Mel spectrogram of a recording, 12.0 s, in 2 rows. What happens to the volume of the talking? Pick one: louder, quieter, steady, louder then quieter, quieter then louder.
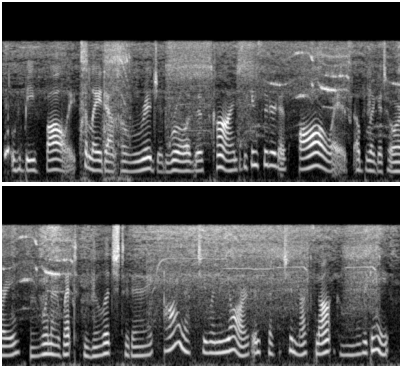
steady.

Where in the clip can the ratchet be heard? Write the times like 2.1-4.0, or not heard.
not heard.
